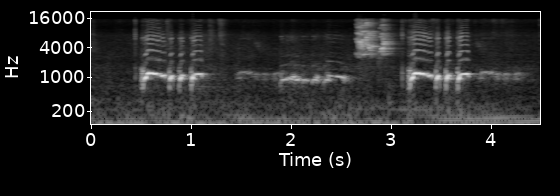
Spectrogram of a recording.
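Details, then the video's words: Local zebra dove (perkutut), a keen singer with a big, snapping 'kung' delivery. Two phrases of rapid punchy coos, each with softer trailing coos. A short hiss-like noise falls between the phrases, over a low hum. "perkutut lokal gacor suara besar nyentak KUNG power kencang"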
